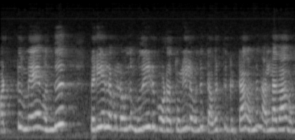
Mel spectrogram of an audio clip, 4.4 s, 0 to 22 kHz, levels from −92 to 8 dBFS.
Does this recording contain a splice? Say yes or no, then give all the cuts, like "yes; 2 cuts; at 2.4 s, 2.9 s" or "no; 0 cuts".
no; 0 cuts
